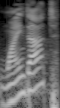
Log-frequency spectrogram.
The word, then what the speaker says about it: Wyandotte: Mark, you became the prosecutor, and I'm not going to be able to pronounce Wyandotte? You got it right. Wyandotte County, Wyandotte in Kansas in January.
